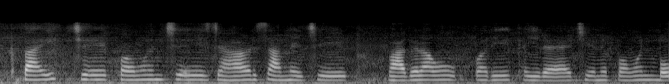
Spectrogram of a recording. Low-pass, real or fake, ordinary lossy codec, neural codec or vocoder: 7.2 kHz; fake; Opus, 64 kbps; codec, 24 kHz, 1.2 kbps, DualCodec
